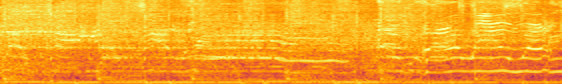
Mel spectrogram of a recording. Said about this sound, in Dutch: En eh, eh, ja, hele lekkere plaat met dit soort, dit soort geschreeuw.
